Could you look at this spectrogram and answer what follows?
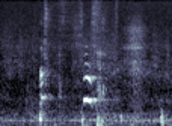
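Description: A dog gives a few faint, brief whimpers and yips around a toddler learning to walk, short high squeaks scattered over quiet room noise.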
